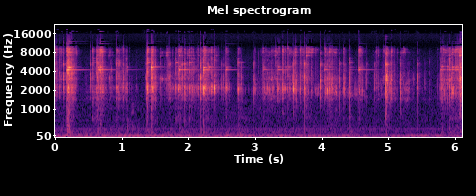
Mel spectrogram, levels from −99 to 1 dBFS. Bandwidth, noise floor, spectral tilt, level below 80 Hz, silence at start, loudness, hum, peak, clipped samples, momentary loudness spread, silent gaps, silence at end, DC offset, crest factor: 19 kHz; -47 dBFS; 3 dB/octave; -58 dBFS; 0 s; -26 LUFS; none; -2 dBFS; under 0.1%; 14 LU; none; 0 s; 0.1%; 26 dB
